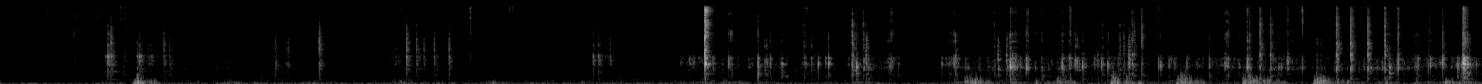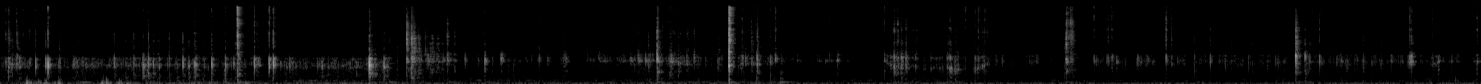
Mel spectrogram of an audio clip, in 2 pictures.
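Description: A screwdriver drives a small screw through a clear plastic tube into the wall of a plastic jar, with many short irregular clicks and scrapes. The screw grinds against the plastic in stretches from about a quarter of the way in.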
